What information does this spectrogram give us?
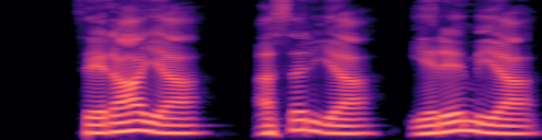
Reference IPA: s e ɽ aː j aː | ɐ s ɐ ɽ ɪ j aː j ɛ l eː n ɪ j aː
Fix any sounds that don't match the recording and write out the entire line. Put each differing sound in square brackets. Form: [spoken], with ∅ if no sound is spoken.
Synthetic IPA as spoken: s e [ɾ] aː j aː | ɐ s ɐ [ɾ] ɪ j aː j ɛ [ɾ] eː [m] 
